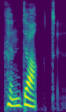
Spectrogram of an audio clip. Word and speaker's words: conduct: So we say it is conduct with emphasis on duct.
